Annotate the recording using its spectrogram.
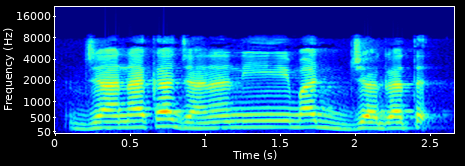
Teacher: The th in the end changes to j because of sandhi.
